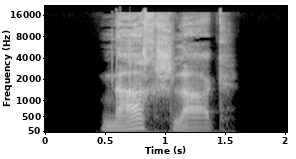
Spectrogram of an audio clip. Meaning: 1. seconds 2. refill
- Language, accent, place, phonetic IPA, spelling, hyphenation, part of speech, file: German, Germany, Berlin, [ˈnaːxˌʃlaːk], Nachschlag, Nach‧schlag, noun, De-Nachschlag.ogg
